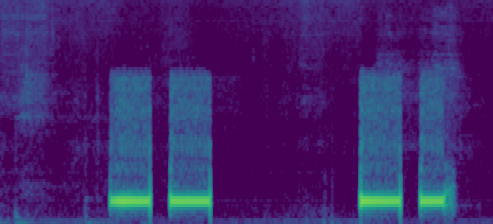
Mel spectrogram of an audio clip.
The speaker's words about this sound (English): Will we get another? The phone is ringing. Here we go.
